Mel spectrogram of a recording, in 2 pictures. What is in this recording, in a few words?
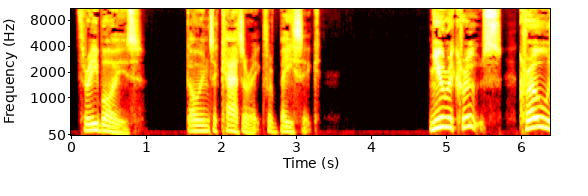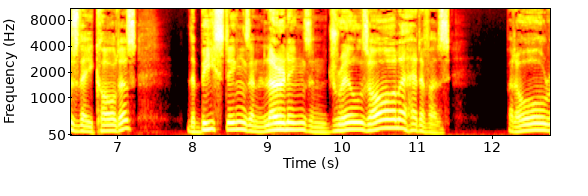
West Country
